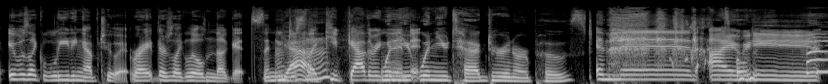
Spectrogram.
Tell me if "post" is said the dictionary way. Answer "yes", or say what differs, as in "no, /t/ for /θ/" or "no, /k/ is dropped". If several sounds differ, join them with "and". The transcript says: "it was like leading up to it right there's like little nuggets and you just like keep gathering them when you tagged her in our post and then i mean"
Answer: yes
